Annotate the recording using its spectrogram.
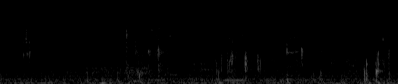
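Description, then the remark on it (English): Quiet sips of water followed by wet swallowing and small mouth clicks, a few gulps spread irregularly over a few seconds with no talking. “I'm just talking so much, and I need to drink water.”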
